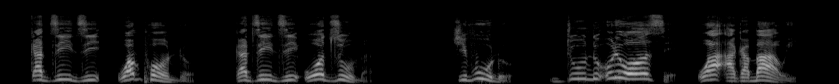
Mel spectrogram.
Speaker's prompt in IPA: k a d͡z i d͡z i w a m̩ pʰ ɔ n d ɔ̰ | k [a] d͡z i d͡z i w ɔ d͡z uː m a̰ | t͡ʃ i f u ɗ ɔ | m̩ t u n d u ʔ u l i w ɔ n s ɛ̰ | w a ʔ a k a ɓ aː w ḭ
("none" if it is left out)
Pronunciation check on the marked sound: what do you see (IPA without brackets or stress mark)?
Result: a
